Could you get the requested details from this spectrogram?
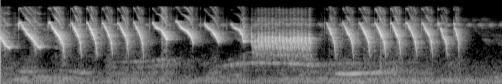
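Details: Canary singing for training: a quick series of sharp descending whistled notes, a brief harsh buzzy burst, then more falling notes before the song stops abruptly.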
